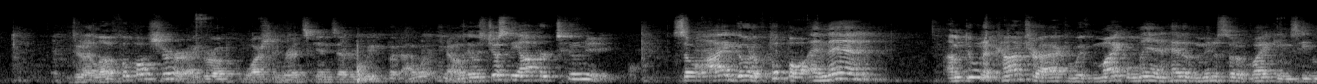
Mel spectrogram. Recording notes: plays his speech from the recent Wharton Sports Business Summit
